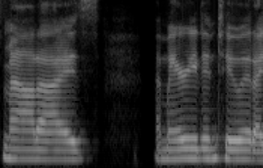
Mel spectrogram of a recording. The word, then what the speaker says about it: Matheis: Yes, my last name looks like Mathis, but it's pronounced Matheis.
